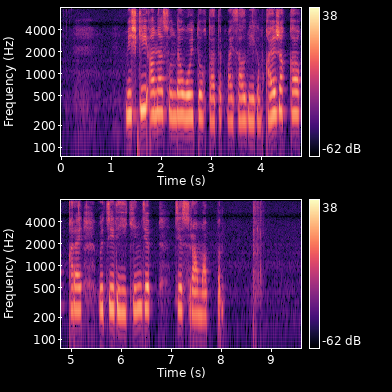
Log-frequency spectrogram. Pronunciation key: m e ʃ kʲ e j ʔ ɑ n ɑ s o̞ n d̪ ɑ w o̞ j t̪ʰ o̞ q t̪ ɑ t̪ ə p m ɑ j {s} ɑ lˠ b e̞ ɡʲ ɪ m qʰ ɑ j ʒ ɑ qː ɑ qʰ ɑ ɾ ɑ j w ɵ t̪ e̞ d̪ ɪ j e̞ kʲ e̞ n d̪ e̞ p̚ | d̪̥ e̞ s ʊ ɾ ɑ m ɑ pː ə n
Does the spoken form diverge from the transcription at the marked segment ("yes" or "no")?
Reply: no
